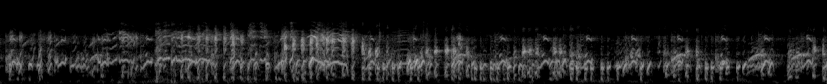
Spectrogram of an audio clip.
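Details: Trapping lure of white-breasted waterhen: a loud, continuous chorus of overlapping croaking and squawking notes, harsh and rapid, with little pause throughout.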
